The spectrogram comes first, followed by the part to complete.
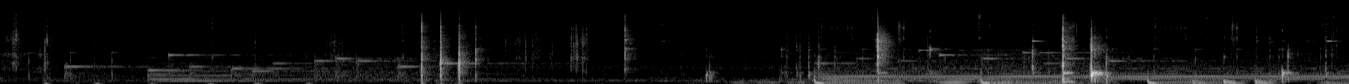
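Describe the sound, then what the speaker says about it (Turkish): A closed homemade calming glitter bottle being shaken, first with soft rattles and sloshing, then vigorous repeated shaking with sharp clinks and knocks, close and fairly quiet. "Şimdi kapağını kapatıp iyice çalkalayayım ben bunu."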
